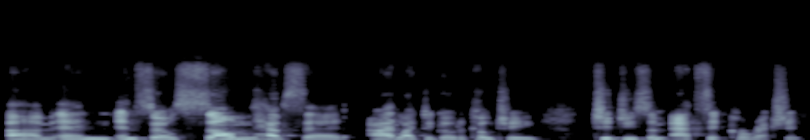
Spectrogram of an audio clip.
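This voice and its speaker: Low-voiced woman explaining earnestly. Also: measured pace, creaky. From Southern United States. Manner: earnest, explanatory, repeats words while thinking. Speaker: interview guest, tech leader and coach. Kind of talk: candid interview conversation.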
